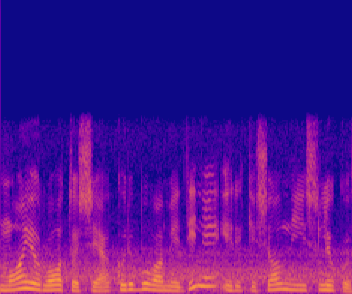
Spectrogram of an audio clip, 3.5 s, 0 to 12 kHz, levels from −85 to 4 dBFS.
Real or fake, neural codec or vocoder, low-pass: real; none; 7.2 kHz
